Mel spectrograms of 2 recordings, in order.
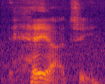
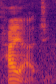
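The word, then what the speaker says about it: Heihachi: easy it is not heyachi it is not high it is hayachi you know hayachi Mishima that's how they say in the game I don't know why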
